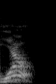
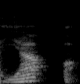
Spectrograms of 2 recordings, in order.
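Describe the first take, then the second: First: Yaq with the qaf closed off and no vowel; stopped yaq; wrong clipped yaq. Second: Yaqa with the qaf bounced into a short a; bouncing yaqa; correct yaqa. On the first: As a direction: cut yaq short after the qaf. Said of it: "Kita tak nak yaq". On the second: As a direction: let the qaf spring into yaqa. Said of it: "kita nak yaqa". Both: Shown as a demonstration.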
